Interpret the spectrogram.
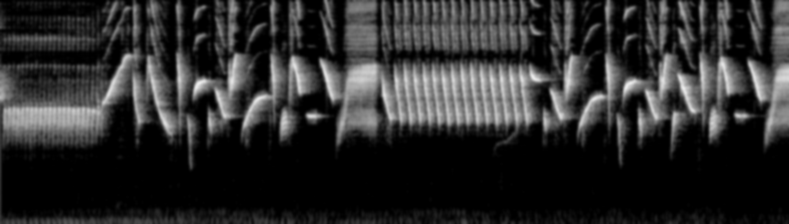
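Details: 'Gacor' canary singing 'nembak' bursts in special 'cengkok' style to get other canaries to respond: a steady buzzy trill opens into quick swooping whistles, then a bright, fast rattling roll and more slurred notes.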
